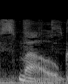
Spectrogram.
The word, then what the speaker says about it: Smaug: I asked Benedict Cumberbatch how to say it, and he said it's the Desolation of Smaug.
